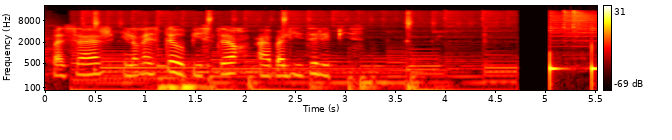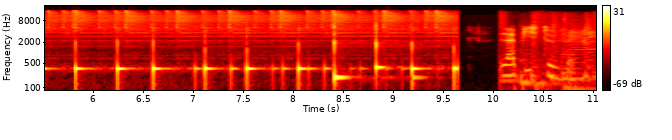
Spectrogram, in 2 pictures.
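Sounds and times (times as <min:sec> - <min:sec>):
music: 0:00.2 - 0:11.0
sharp pitched taps: 0:05.0 - 0:09.7.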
